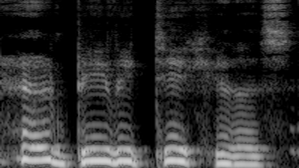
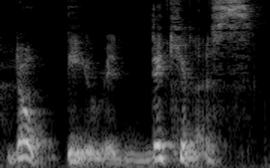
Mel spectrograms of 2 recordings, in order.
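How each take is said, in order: First: High, slow cat voice; drawn-out, higher feline voice. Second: Cat line, lightly voiced. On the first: Acted. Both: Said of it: "said the cat".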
